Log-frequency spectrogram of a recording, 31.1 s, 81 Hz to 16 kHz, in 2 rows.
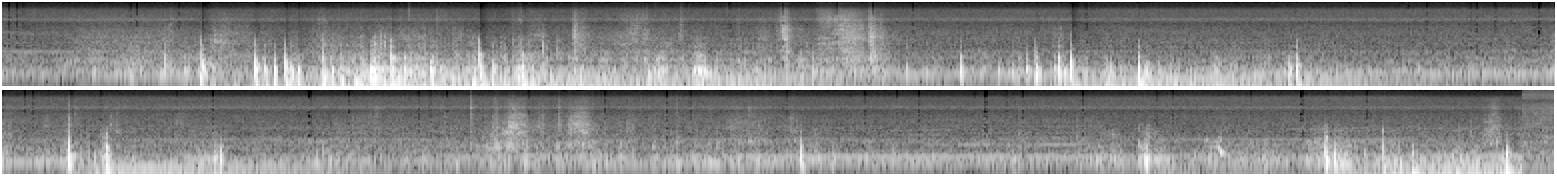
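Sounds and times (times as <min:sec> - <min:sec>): steady low hum: 0:01.8 - 0:20.6, 0:26.8 - 0:31.0
knocks and clunks: 0:02.0 - 0:09.7, 0:10.3 - 0:14.7.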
